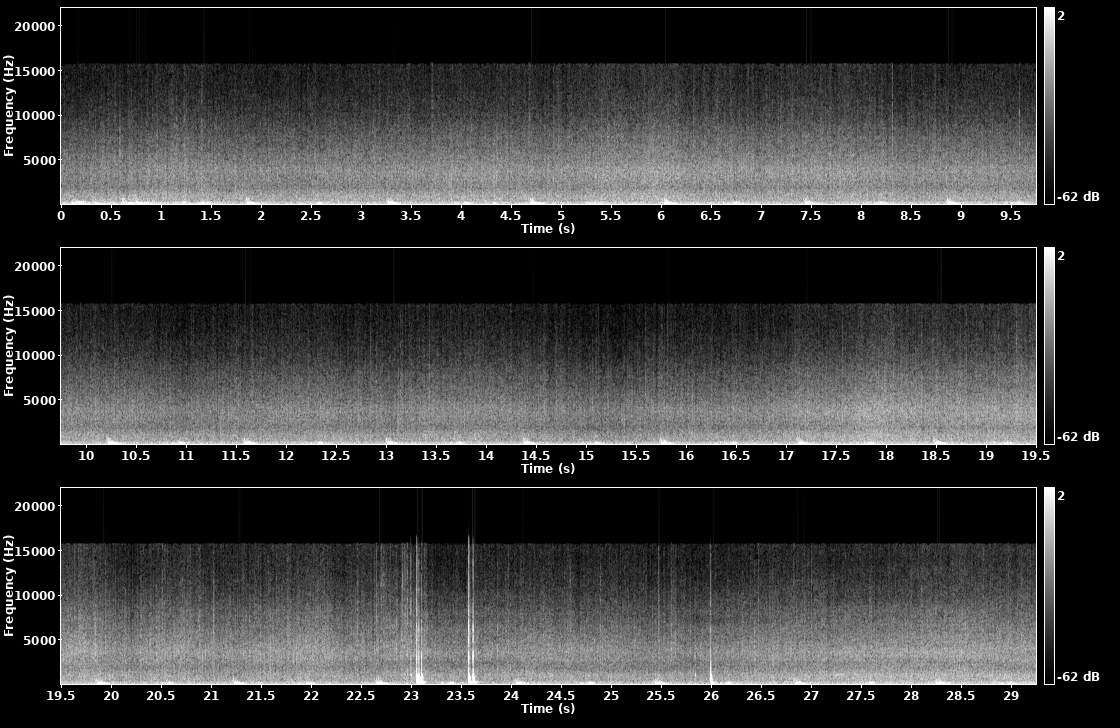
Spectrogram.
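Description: Rain on a car's windshield and roof, heard from inside the car: a steady hiss of rain with frequent heavy drops thudding irregularly, about one a second. Late on, two sharp, loud taps come about half a second apart.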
